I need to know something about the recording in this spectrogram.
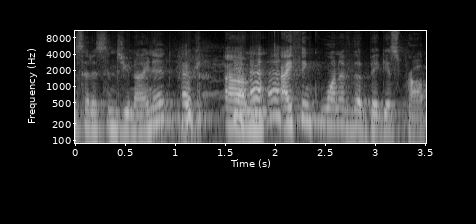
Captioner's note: laughing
